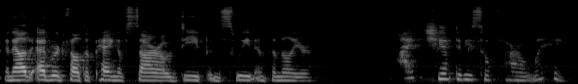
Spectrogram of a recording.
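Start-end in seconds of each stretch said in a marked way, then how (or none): 3.9-5.7 hushed, sorrowful thought; wistful whisper. A narrator's reading. Rabbit longing for far-away Sarah Ruth, wistful whisper. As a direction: whisper it softly, full of longing.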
